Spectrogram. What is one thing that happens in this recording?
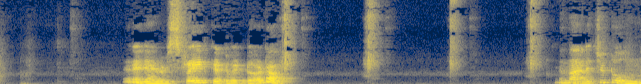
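Scissors snip through hair.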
